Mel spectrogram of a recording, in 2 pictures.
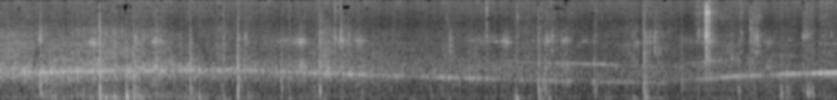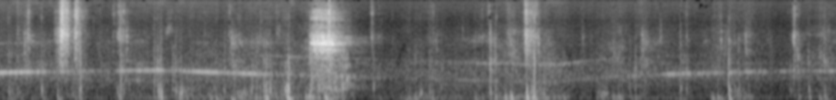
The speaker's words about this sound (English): Sirens are out in force this morning. That's a fire truck. Don't know what's on fire. Smell any smoke. They're moving well off,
